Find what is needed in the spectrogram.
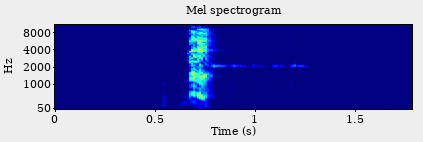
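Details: Adult with sleep apnea on CPAP treatment, hiccups after waking from sleep with CPAP mask, part of a 14-minute bout: single sharp, abrupt hiccup with a brief squeak; hiccups.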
